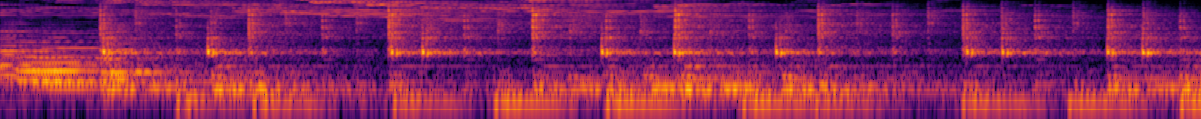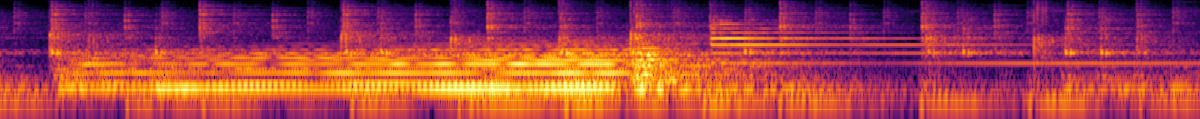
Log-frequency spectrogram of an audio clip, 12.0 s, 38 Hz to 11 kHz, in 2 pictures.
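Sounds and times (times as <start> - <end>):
light percussion tapping: 0.5 - 12.0.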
